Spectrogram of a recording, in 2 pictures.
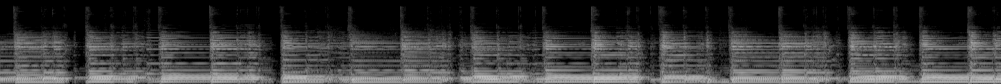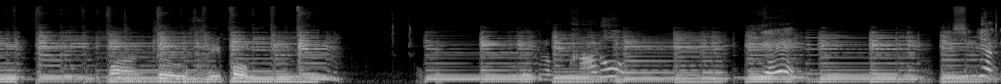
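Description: Electric guitar strumming a short repeating chord progression through a Valeton Dapper Looper Mini pedal as it is recorded into a loop. The sound breaks off briefly about 13 seconds in, and then the loop plays back, starting cleanly without its opening chord being cut off.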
